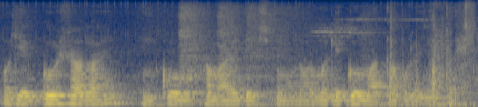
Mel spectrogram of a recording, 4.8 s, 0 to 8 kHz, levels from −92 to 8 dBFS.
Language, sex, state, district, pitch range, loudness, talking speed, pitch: Hindi, male, Madhya Pradesh, Dhar, 100-110 Hz, -19 LUFS, 175 wpm, 105 Hz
